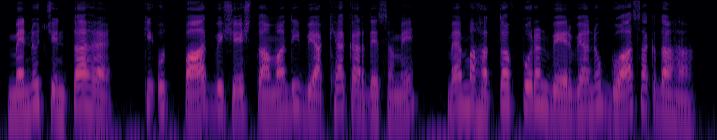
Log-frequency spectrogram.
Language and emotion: Punjabi, fearful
